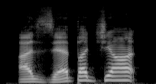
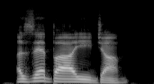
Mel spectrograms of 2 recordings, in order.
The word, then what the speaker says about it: Azerbaijan: So the first is Azerbaijan. I don't, holy crap, I butchered that so much. Azerbaijan. A bit Azerbaijan.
